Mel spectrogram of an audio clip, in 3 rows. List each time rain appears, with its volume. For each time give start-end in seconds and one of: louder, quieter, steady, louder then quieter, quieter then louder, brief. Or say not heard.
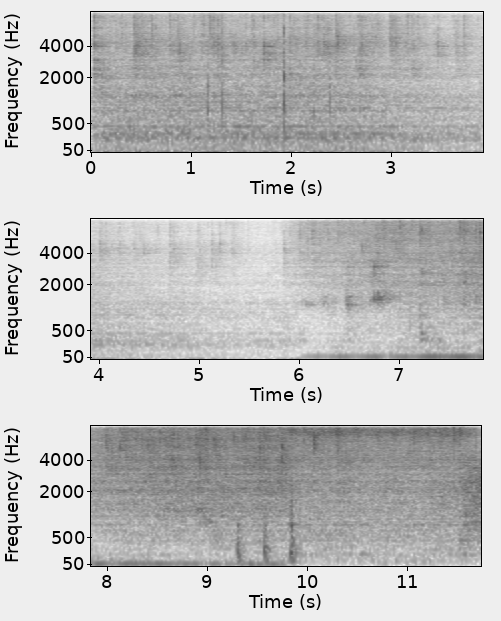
0.0-11.6 quieter then louder.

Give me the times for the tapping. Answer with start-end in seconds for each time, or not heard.
0.9-2.4, 9.2-9.9.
